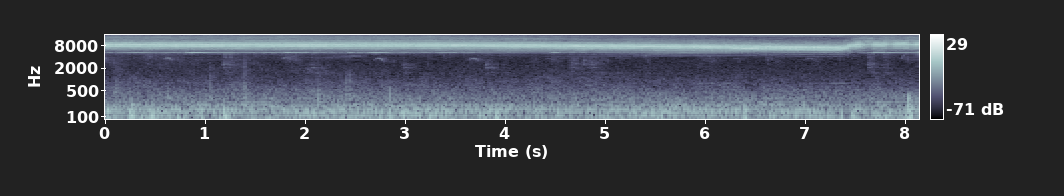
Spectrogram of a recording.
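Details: Cicadas singing in July from a high lookout over Fukuoka City, Japan: a dense, unbroken high-pitched shrill that holds steady throughout and shifts slightly near the end, with faint tinkling of wind chimes.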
